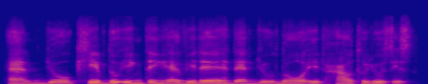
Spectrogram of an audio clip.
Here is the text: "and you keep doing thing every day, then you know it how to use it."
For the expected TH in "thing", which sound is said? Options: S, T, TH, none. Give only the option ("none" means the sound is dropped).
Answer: T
